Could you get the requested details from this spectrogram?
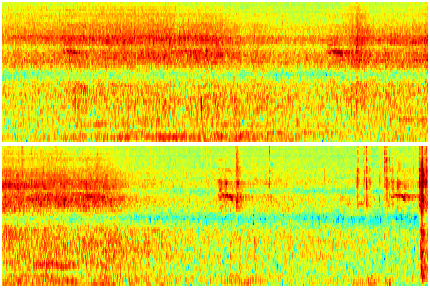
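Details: VW Beetle (Fusca) air-cooled engine at steady idle with a rough, rapid scraping rasp on top; the alternator fan is rubbing the sheet-metal fan shroud (capela), worse at high rpm.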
